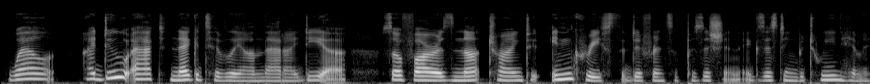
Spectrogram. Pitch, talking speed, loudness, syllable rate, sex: 200 Hz, 165 wpm, -20 LUFS, 5.0 syllables/s, female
